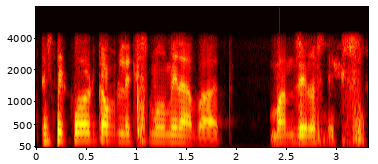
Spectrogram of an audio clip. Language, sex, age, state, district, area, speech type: Kashmiri, male, 30-45, Jammu and Kashmir, Baramulla, urban, conversation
